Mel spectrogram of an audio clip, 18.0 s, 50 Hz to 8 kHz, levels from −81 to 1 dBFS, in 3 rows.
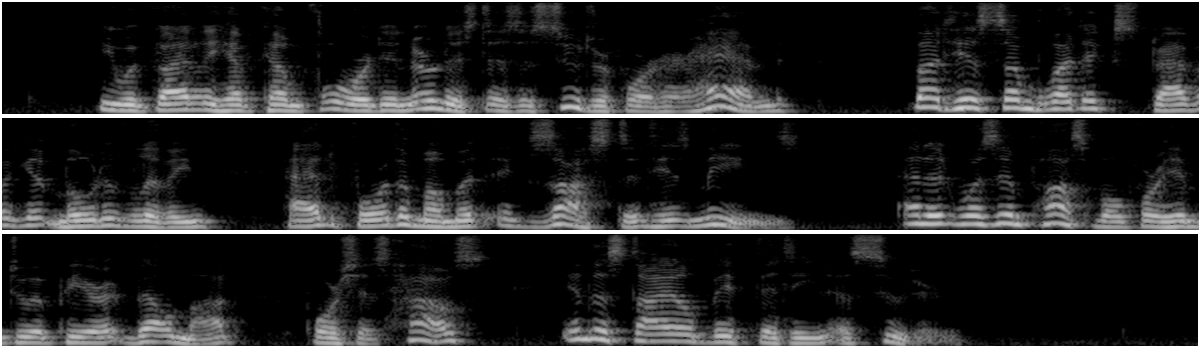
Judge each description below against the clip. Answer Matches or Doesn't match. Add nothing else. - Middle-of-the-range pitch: Matches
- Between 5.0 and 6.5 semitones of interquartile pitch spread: Matches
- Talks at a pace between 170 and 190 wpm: Doesn't match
